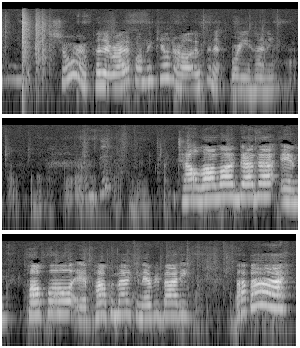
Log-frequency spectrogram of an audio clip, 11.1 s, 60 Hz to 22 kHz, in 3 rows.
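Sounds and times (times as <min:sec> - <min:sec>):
young child vocalizing: 0:03.8 - 0:05.6.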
